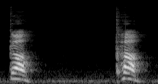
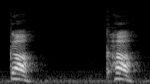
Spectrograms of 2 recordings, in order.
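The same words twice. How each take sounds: The two takes are said the same way.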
